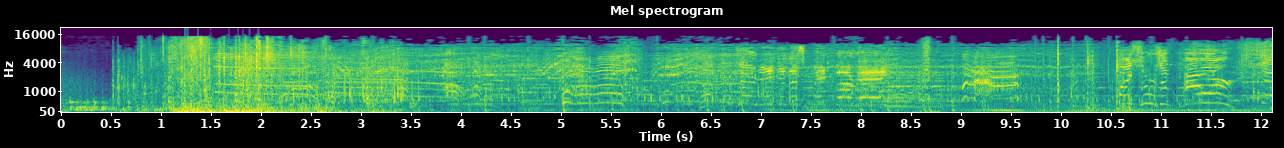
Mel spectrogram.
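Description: Cartoon sound effects of a toy car crashing into a tall bin of bouncy balls: a heavy crash about a second in, then a long scatter of balls bouncing. Film score plays throughout, with voices calling out.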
